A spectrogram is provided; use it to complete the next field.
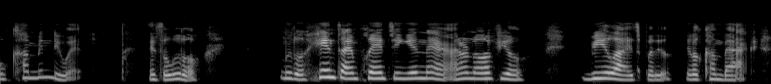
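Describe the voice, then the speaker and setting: A woman's high-pitched voice at a fairly quick pace, with ordinary pitch variation. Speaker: biology student. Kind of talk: class presentation. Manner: fast; casual.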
